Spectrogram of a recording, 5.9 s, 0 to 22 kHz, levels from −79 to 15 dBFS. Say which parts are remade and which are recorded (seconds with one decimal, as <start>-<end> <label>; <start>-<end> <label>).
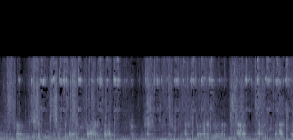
0.0-2.5 recorded; 2.5-3.6 remade; 3.6-5.9 recorded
